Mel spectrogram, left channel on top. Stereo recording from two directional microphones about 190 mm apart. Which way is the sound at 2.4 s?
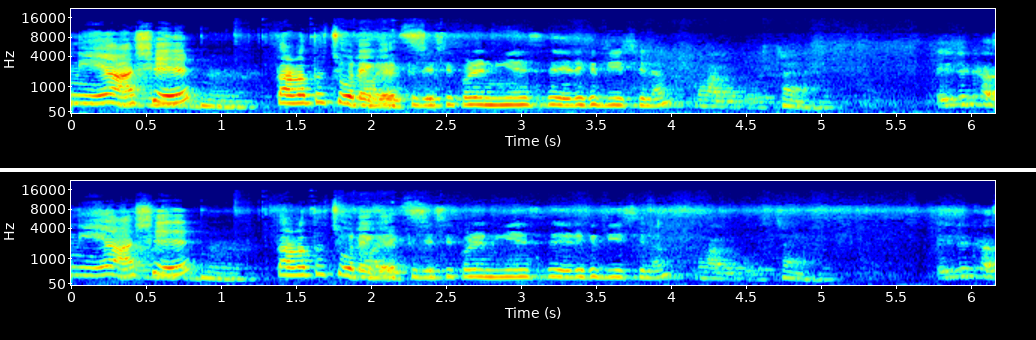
25° right (ahead or behind).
